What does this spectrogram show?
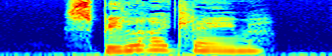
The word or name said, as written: spilreklame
